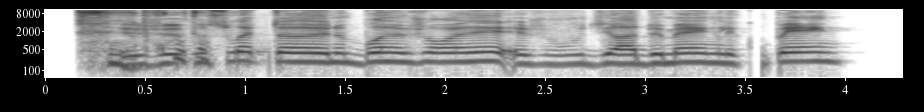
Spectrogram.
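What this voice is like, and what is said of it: Put-on Marseille accent. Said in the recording (French): “l'accent marseillais ... Pourquoi t'as pris l'accent du sud”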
